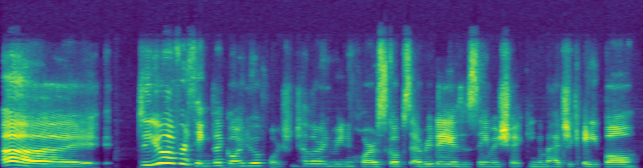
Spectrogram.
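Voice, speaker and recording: A woman playing a chatty, curious high school girl in a casual script reading. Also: fairly quick, close to an everyday voice.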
